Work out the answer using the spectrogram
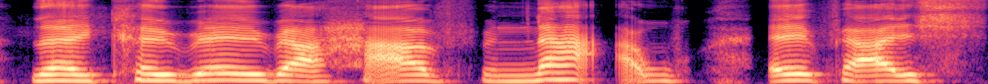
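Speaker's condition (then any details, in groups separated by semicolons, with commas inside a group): Cerebral palsy; walked at age 4; slow speech, sounds disabled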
